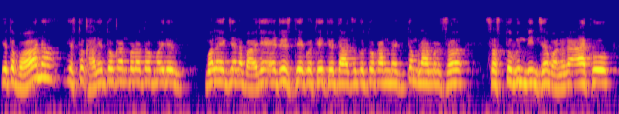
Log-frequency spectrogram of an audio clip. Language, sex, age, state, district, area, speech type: Nepali, male, 60+, West Bengal, Jalpaiguri, rural, spontaneous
